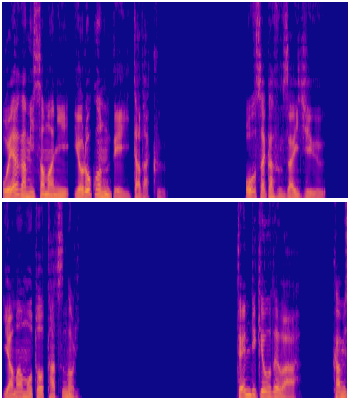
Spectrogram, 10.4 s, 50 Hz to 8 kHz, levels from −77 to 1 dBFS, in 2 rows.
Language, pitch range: Japanese, 90-135 Hz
